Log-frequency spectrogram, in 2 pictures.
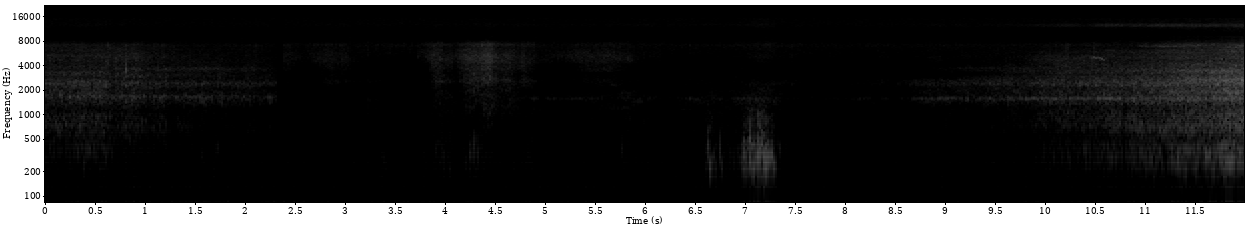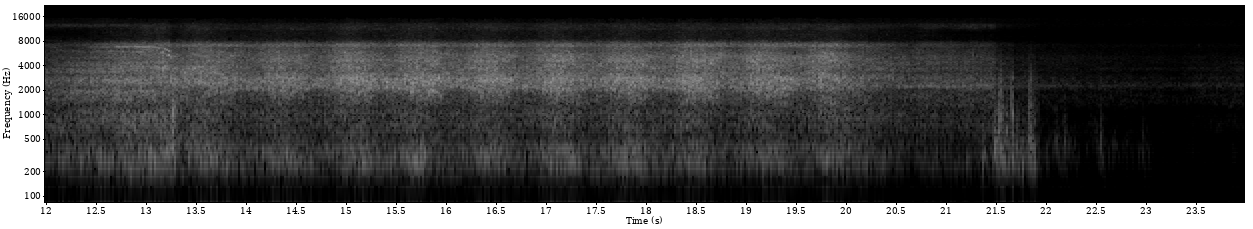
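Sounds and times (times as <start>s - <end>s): passenger train passing at speed: 0.0s - 2.3s, 8.6s - 23.9s.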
